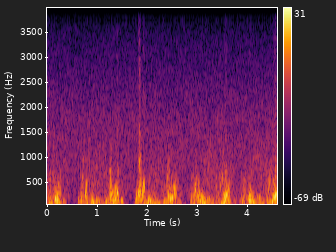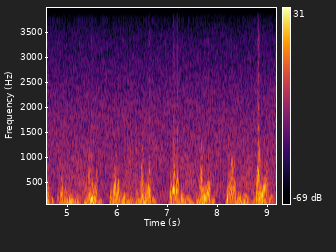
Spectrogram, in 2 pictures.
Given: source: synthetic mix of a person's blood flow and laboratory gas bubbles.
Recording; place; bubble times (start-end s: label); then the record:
Doppler ultrasound of blood flow; precordium
no bubbles
From the record:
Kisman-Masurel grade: 000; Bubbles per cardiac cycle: 0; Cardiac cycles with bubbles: 0%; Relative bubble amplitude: no bubbles discernible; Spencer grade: 0 (complete lack of bubble signals)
